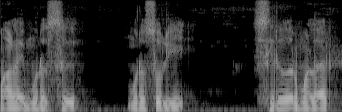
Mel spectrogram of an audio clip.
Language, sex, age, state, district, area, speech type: Tamil, male, 30-45, Tamil Nadu, Kallakurichi, rural, spontaneous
